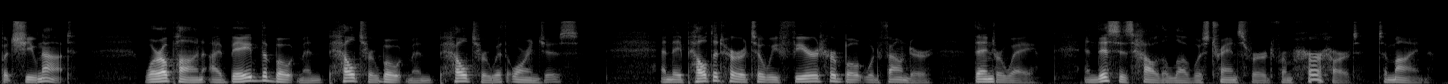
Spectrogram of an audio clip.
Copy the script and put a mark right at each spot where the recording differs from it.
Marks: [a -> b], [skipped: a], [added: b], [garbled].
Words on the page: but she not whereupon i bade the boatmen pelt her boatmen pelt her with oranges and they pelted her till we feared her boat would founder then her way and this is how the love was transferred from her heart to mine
but she not whereupon i bade the boatmen pelt her boatmen pelt her with oranges and they pelted her till we feared her boat would founder then her way and this is how the love was transferred from her heart to mine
